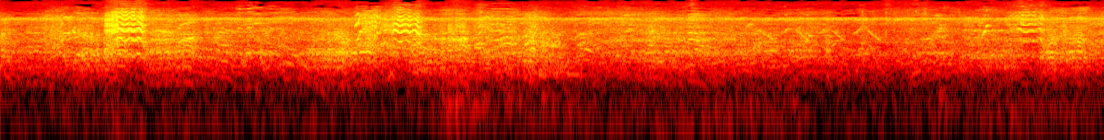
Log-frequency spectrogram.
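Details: Scarlet and blue-and-gold macaws at a Tambopata clay lick: a dense flock chorus of harsh, raspy screeches, with several louder squawks standing out over a continuous high chatter of many parrots.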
